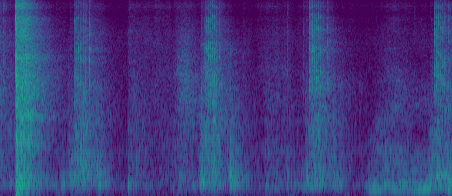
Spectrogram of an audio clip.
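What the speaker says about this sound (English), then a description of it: "Let me get these seat bolts off." Rusty seat bolts being worked loose on a Yamaha Enticer motorcycle, with a series of close metallic ratcheting and clanking bursts spaced irregularly, fairly quiet and alone.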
